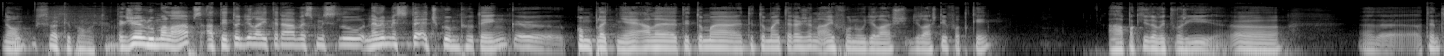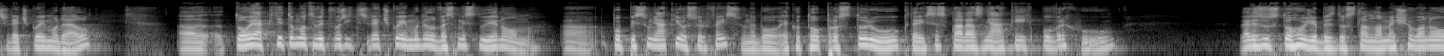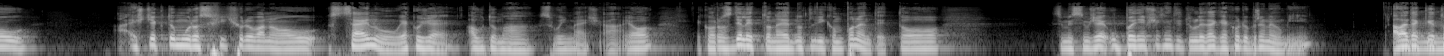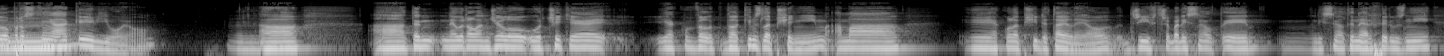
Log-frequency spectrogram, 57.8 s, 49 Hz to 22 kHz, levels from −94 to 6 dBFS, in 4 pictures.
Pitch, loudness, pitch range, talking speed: 130 Hz, -21 LUFS, 120-145 Hz, 140 wpm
